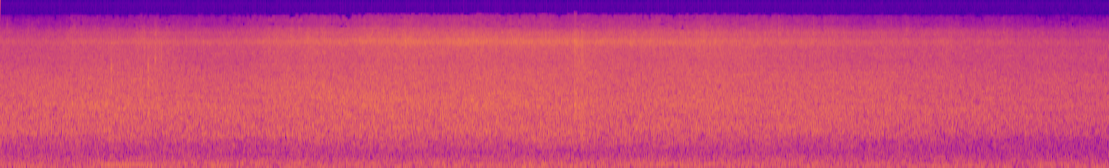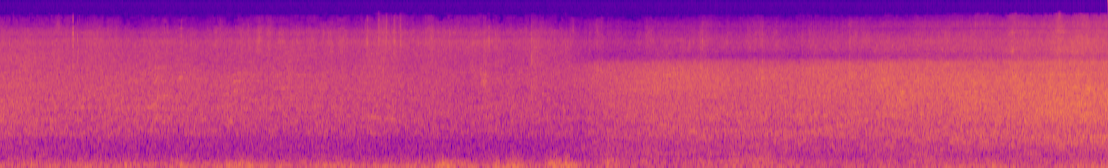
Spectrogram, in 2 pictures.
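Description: Traffic hums along a road on the far side of a park.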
